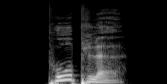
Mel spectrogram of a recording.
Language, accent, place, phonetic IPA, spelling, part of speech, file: German, Germany, Berlin, [ˈpoːplə], pople, verb, De-pople.ogg
- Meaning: inflection of popeln: 1. first-person singular present 2. first/third-person singular subjunctive I 3. singular imperative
